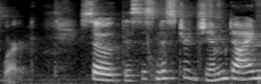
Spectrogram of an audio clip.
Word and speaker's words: Jim Dine: today his name is Jim dine now I love his name because it was always easy for me to remember Jim dine rhymes with Valentine so that's an easy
